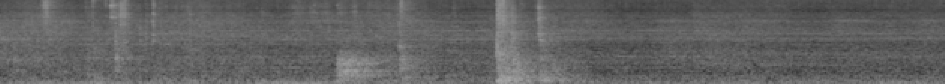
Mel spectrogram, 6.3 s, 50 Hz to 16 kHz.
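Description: Hall doors of a 1972 Otis traction elevator sliding shut. There is a sound about two seconds in and a louder thud about three seconds in as the panels meet.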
